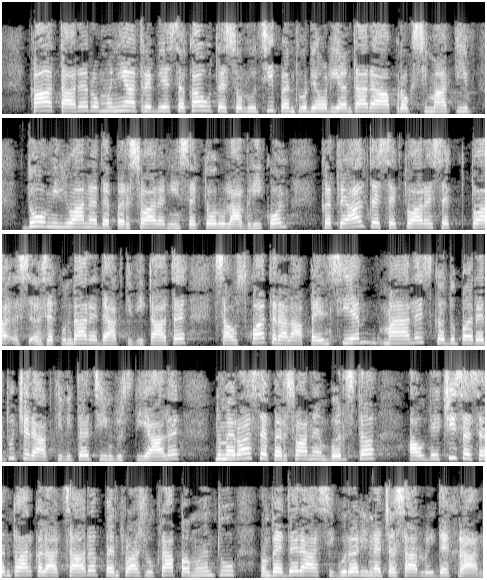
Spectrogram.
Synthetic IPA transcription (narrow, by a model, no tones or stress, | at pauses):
kaːt̪aɾe̞ɾo̞mɨniat̪ɾe̞buje̞səkaut̪e̞so̞lut̪sijpe̞nt̪ɾuɾe̞o̞ɾie̞nt̪aɾeaːpɾo̞ksimat̪iv | d̪o̞wəmilioaned̪e̞pe̞rsoane̞d̪inse̞k̚t̪o̞ɾulaɡɾiko̞l | kət̪ɾe̞alt̪e̞se̞k̚t̪oaɾe̞ | se̞kund̪aɾe̞d̪e̞ak̚t̪ivit̪at̪e̞sawskoat̪e̞ɾealape̞nsije̞majale̞skəd̪upəɾe̞d̪ut͡ʃe̞ɾeaːk̚t̪ivit̪ət̪sijːnd̪ust̪ɾiale̞ | nume̞ɾoase̞pe̞rsoane̞ɨnvɨrst̪ə | awd̪e̞t͡ʃissːəse̞ɨnt̪oarkəlat̪saɾəpe̞nt̪ɾuaʒukɾapəmɨnt̪u | ɨnve̞d̪e̞ɾeaːsiɡuɾəɾine̞t͡ʃe̞saɾulujd̪e̞xɾan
